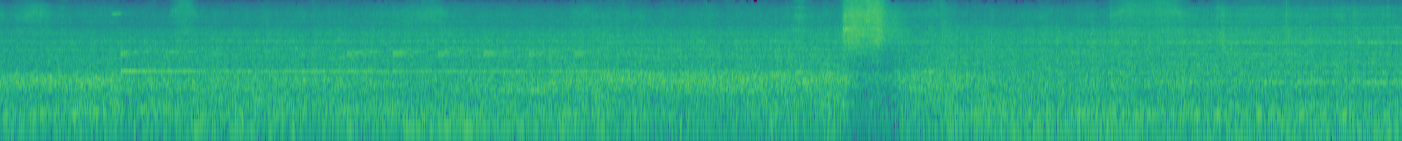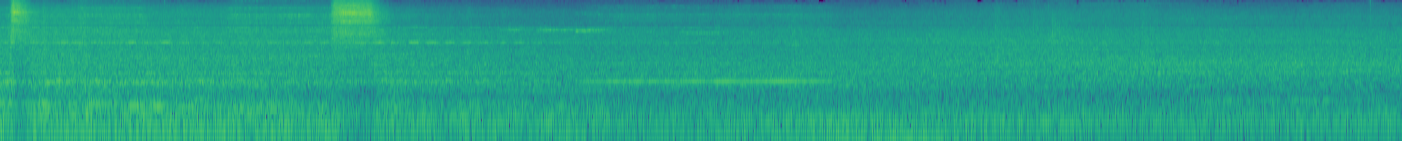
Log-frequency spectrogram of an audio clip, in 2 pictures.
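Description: Bilevel passenger train rolling past: a steady rumble of steel wheels on rail, with faint thin wheel squeals and a few sharp clanks. It eases off somewhat towards the end.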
